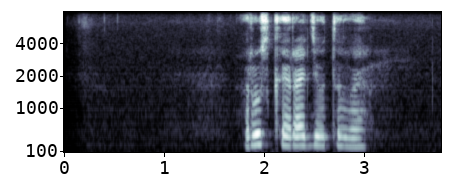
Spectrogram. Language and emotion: Russian, neutral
